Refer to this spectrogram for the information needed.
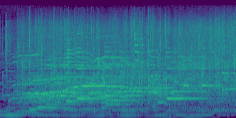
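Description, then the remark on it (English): A church audience breaks into sustained applause with cheers and whoops, giving praise to God, a loud, dense crowd sound lasting throughout, with sustained musical tones underneath. “And if he did anything, give him one more praise.”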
